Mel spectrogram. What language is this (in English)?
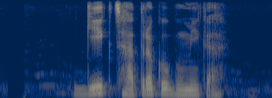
Nepali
